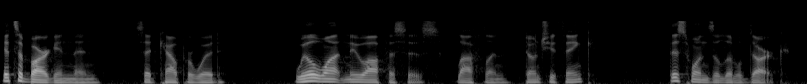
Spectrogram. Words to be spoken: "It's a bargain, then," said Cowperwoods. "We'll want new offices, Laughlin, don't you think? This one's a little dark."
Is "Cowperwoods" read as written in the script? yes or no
no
